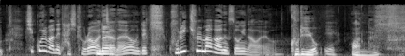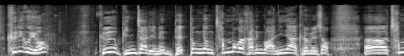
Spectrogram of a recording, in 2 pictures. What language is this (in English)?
Korean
